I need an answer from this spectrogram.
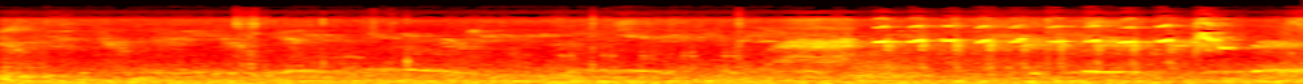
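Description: Songbirds calling: lower arched calls recur throughout, and about two-thirds of the way in a rapid run of high chirps lasts about two seconds.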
